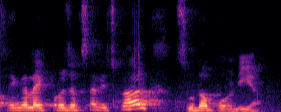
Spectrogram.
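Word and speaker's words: pseudopodia: like projection is called सूडोपोडिया silent होता है ना तो ये क्या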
